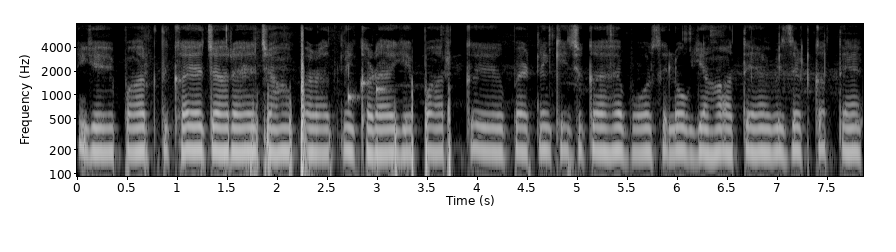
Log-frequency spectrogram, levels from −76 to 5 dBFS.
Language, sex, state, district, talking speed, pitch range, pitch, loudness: Hindi, female, Delhi, New Delhi, 200 wpm, 185-195 Hz, 190 Hz, -23 LUFS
